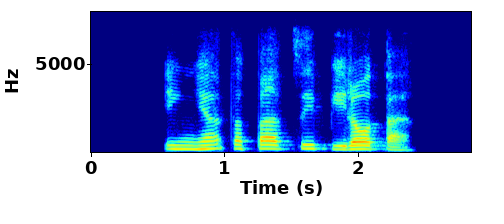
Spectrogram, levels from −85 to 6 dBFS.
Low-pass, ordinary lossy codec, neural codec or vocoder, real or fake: 7.2 kHz; Opus, 24 kbps; codec, 16 kHz, 0.8 kbps, ZipCodec; fake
